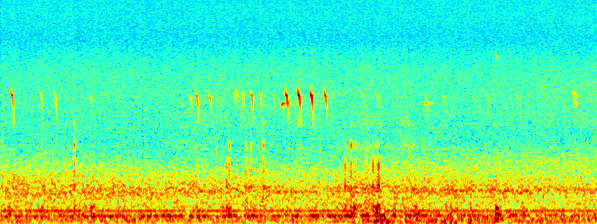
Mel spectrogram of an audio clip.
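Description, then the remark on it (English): Two wild birds sitting in the tree directly above a decoy cage call in short, high chirps, scattered in quick bursts and fairly faint, over a steady low droning hum. No one speaks. “Two wild birds calling.”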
